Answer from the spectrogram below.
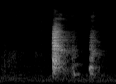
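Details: Cockatoo coughing: two short, harsh, hissy coughs, the second weaker than the first.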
